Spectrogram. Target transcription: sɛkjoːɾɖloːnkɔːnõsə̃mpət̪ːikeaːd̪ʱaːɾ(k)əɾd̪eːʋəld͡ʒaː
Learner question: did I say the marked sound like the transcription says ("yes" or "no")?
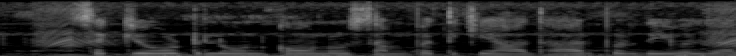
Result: no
